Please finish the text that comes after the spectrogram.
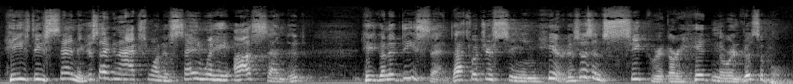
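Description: A man teaching a Bible study class, animated and questioning, repeating key words as he explains them. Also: sits high, normal speed, poor audio. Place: classroom or church hall with a small group.

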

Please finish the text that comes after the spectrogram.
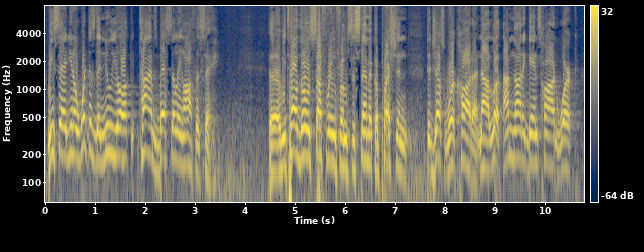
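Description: A man's voice: on the high side, normal speed. Bahamian-accented man preaching a sermon. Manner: conversational preaching with rhetorical questions and repeated words.

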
